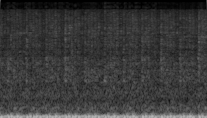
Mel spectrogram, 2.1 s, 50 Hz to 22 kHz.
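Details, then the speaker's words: BMW 325xi E46 all-wheel drive with open headers and no cats, at a stoplight while driving: loud, lumpy low rumble with uneven beat, wants to stall but keeps running; rough idle, cause unknown. "First stoplight, is it gonna die? Sounds like it's gonna die. It didn't die."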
